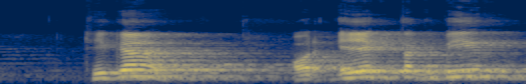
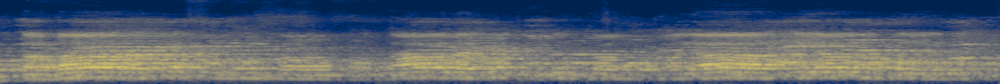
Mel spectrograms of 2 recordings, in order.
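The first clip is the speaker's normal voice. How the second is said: prayer recitation; slower than usual. Shown as a demonstration. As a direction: intone the opening praise gently. Recites the Sana. (धीमे सुर में सना पढ़ना)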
